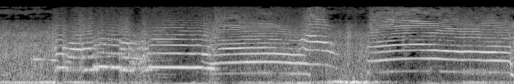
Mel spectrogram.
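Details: Mother cat calling to her kittens with three drawn-out meows in quick succession, each rich in harmonics, rising at the start and sliding slowly downward, steady low hum underneath.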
